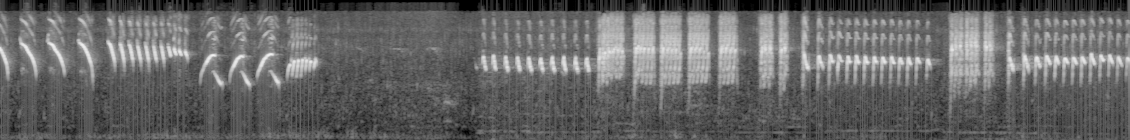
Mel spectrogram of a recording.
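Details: White-rumped shama lure song: quick downward-slurred whistles and a trill, a short quiet gap, then long stretches of fast, harsh, buzzy rattling trills with clicks.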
